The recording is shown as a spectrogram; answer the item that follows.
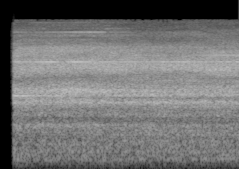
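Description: Business jet's engines running steadily as the aircraft taxis, a rushing noise with a steady high whine over it.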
